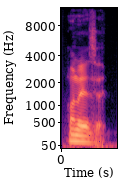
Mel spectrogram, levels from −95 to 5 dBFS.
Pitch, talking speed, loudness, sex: 95 Hz, 385 wpm, -16 LUFS, male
